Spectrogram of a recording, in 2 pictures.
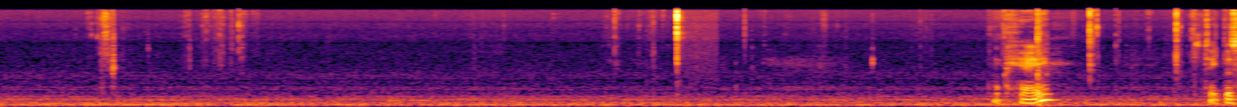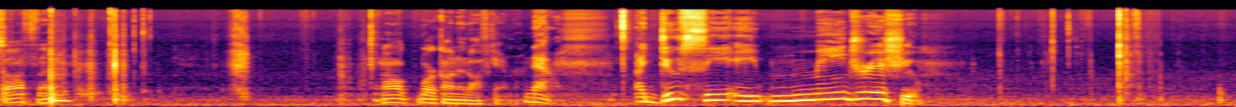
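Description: A phone clicks and taps as it is handled on a table.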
